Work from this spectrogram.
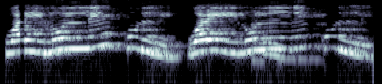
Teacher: এখানে কি কোনো রকম গুন্না হয়েছে? না মিলে পড়ছে ঠিক আছে, কিন্তু কোনো গুন্না হয় নাই। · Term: গুন্না ছাড়া মিলাইতে হবে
